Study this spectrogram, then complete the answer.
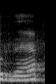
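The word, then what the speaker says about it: wrap: के इसमें साइलेंट होता है। आई was knitting and आई हैड टू रैप a gift of माय डैड।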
